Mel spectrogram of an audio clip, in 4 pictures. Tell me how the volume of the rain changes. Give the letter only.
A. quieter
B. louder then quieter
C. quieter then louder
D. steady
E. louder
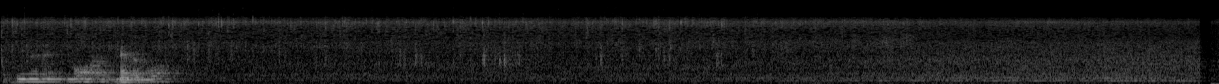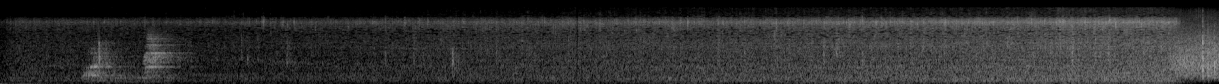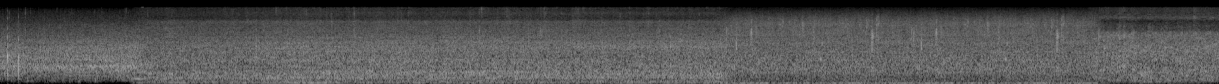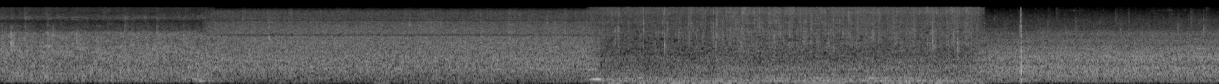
E.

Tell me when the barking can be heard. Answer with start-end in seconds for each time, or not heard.
13.0-13.9.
